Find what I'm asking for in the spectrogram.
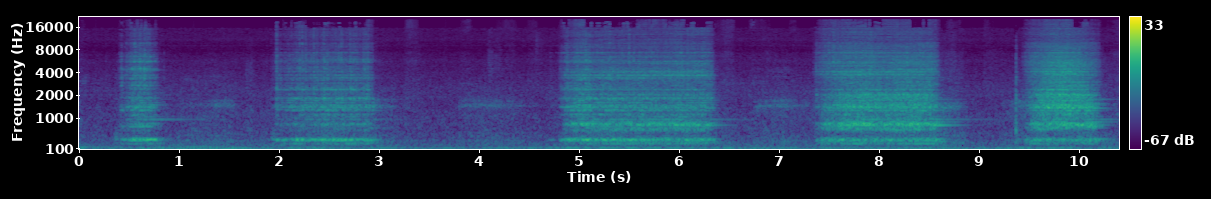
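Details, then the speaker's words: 1964 Dodge D100 Utiline, wheel spun by hand: rasping scrape with each spin that fades as it slows, something rubbing at the brake; owner suspects too little pad or something behind the rotor, wheel bearing looks rusty, cause unconfirmed. "i think that's what i was hearing now where is it coming from it sounds like something is rubbing against that"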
